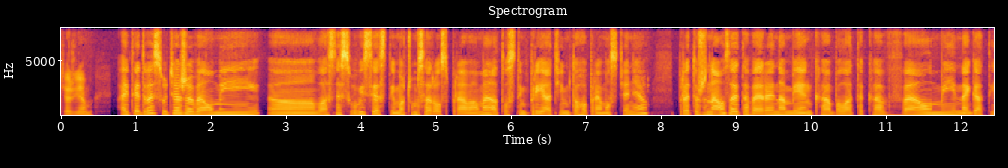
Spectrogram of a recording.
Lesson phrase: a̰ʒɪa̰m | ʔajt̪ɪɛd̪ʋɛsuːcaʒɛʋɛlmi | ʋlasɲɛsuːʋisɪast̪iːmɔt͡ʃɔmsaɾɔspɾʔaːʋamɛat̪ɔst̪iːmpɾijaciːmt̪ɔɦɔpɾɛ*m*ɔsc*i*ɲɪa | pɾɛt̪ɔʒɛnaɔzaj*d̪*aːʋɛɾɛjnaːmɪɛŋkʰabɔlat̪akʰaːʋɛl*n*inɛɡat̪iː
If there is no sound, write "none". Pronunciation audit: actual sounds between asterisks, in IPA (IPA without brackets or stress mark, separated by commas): m, ɛ, t̪, m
